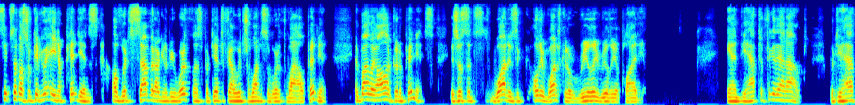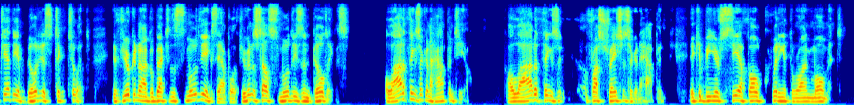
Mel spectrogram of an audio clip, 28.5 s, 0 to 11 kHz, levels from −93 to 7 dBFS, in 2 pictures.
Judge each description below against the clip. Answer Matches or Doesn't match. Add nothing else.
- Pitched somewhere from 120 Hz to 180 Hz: Matches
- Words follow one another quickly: Matches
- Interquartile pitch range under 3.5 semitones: Matches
